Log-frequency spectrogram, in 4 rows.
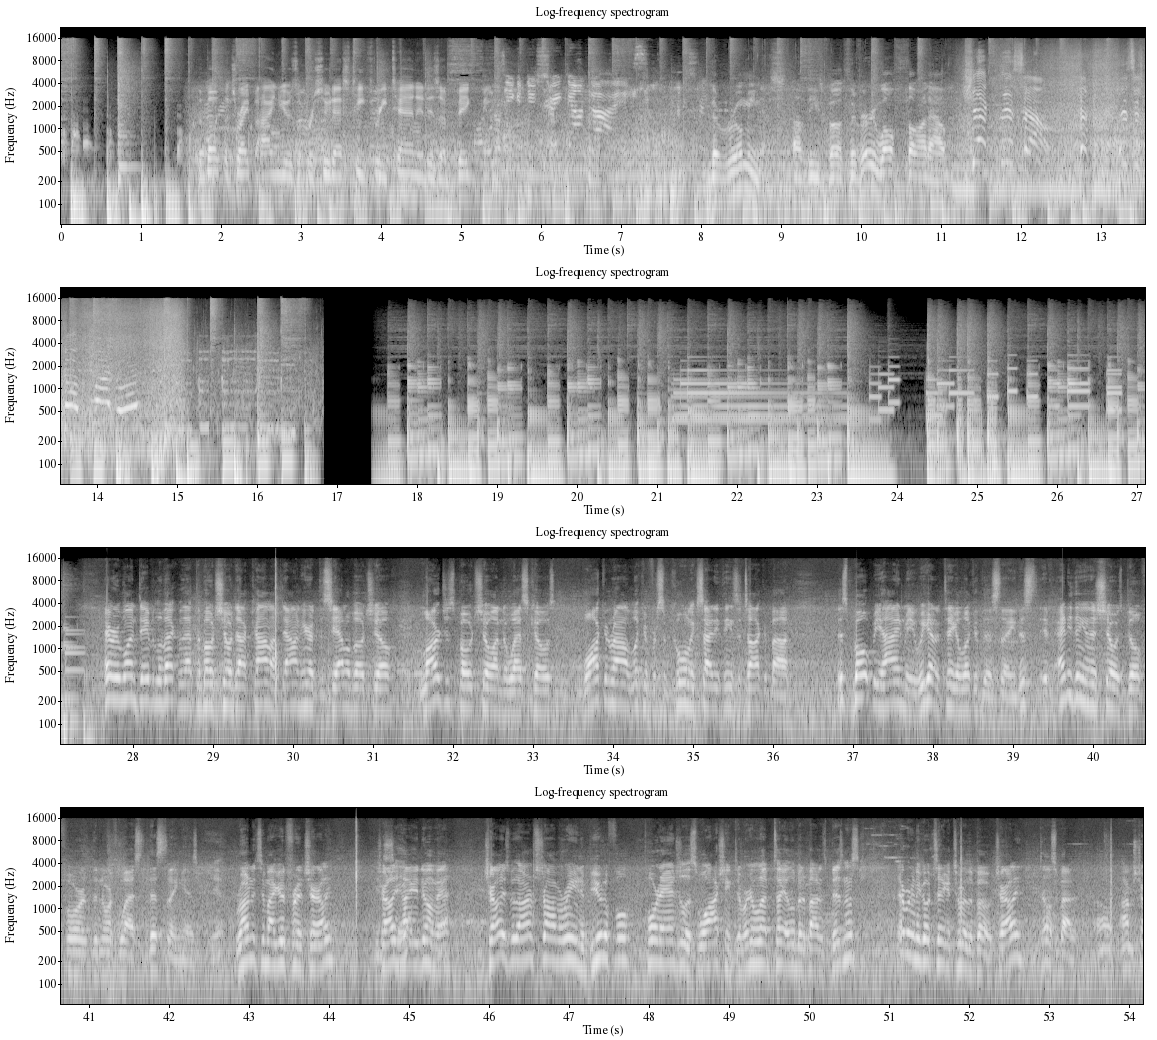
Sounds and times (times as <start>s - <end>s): Music: 0.0s - 16.8s, 17.4s - 27.5s
Speech: 1.6s - 7.3s, 7.9s - 14.6s, 27.6s - 36.2s, 36.8s - 54.1s.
